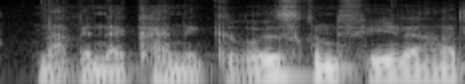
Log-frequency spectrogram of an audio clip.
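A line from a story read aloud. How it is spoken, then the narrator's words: Laughing gentleman. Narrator (German): lachte der Herr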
